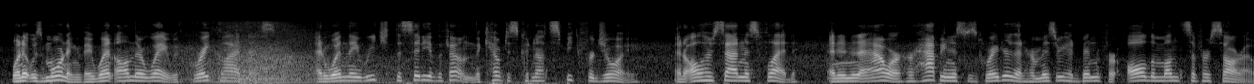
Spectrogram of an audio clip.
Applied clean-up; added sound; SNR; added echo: none; Cricket; 16 dB; none.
